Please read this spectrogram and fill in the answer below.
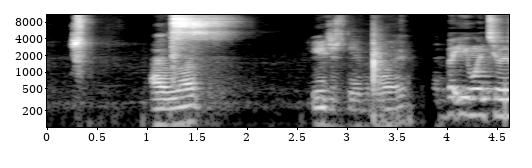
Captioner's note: imitates sizzling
